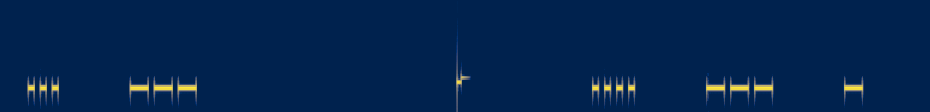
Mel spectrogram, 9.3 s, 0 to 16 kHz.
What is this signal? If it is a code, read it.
Morse code, heard as a keyed tone, about 20 wpm, spaced as for 9 wpm, 700 Hz. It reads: SO HOT
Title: 4x Character Spacing - Top 100 Words - 20wpm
